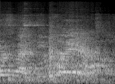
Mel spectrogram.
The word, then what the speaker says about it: declare: go so here for number six is for declare declare declare de so here for the player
